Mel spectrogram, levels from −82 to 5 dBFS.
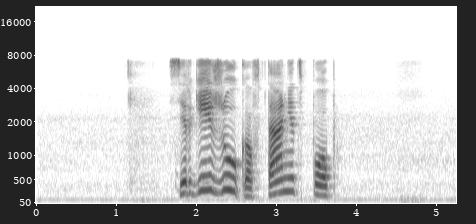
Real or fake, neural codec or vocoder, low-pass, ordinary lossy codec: real; none; 7.2 kHz; none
